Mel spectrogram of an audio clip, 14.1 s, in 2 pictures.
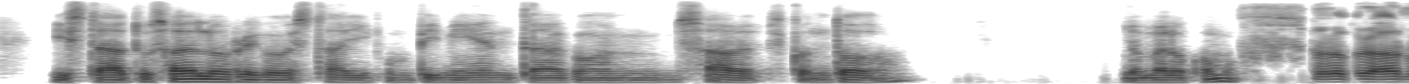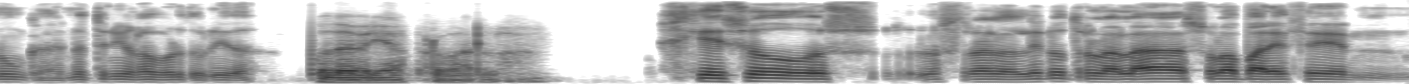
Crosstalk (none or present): none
